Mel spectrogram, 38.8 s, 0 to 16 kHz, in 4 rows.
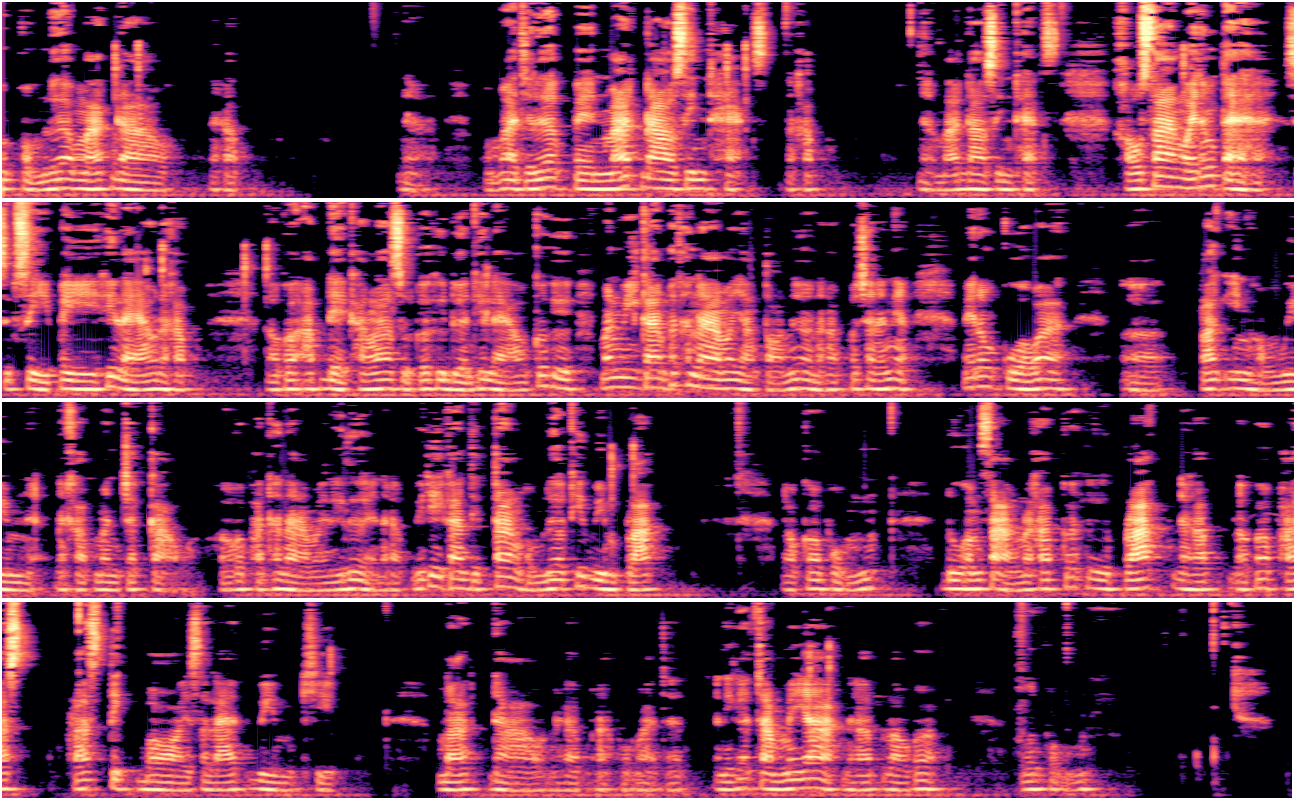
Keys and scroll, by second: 37.5-38.7 typing.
